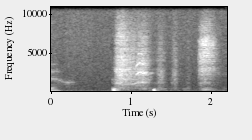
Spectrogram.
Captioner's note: laugh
